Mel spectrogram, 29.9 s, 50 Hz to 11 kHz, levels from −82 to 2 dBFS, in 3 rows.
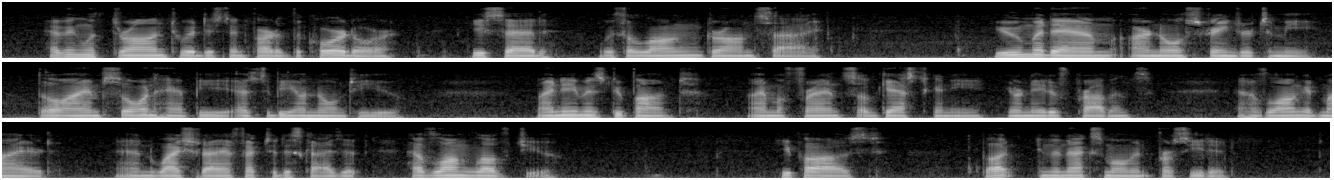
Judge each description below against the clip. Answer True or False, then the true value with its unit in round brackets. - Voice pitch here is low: True (105 Hz)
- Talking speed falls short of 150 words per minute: True (140 wpm)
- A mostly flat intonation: True (1.6 semitones)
